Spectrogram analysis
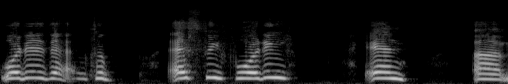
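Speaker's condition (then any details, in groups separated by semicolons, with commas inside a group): Cerebral palsy; with developmental disabilities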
